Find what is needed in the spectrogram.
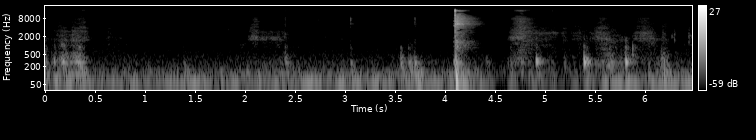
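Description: Quiet handling of plastic lever-type wire connectors and multimeter test leads: a few light clicks and rustles, with one sharp click about four seconds in and some smaller ticks near the end.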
